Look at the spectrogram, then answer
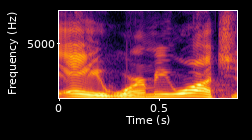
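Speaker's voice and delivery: put-on 1930s gangster voice. Imagining a stranger who bumps into you and snaps at you, in a 1930s gangster accent. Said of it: "he had a 30s gangster's accent".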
